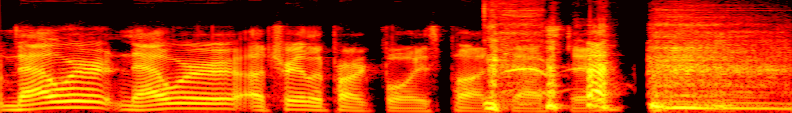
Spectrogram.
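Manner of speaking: put-on light Canadian accent, lifting on eh; mock Canadian host. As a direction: play the Canadian bit with an eh. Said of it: "my Canadian voice guy".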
